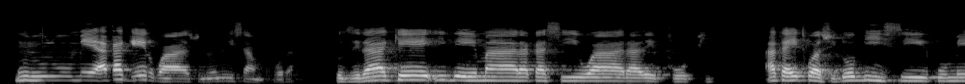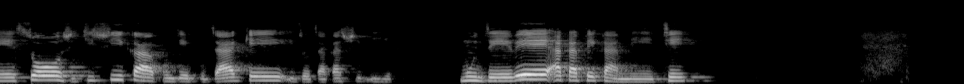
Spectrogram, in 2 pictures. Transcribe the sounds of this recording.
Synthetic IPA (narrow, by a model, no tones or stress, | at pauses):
mun̤urume̞akaɡʱe̞rwaʐino̞nwisaɱvuːɾa | b̥ʱud͡ziɾake̞iɗe̞maɾakasiwaɾare̞p͡fuːpʰi | a̰kaitwaʐiɗo̞ɓisikume̞so̞ʐit͡ʃiʂikakunde̞b͡vud͡zake̞id͡zo̞d͡zakaʂiɓiːra | munze̞ʋe̞akape̞kam̤e̞ːte̞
